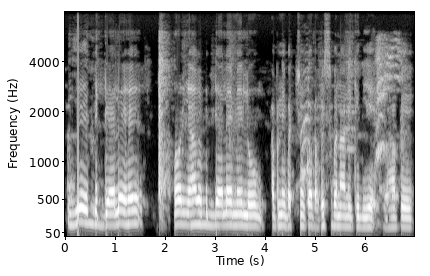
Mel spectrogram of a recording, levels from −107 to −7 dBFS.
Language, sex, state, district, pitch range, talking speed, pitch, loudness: Hindi, male, Uttar Pradesh, Hamirpur, 140-160 Hz, 170 wpm, 150 Hz, -13 LUFS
